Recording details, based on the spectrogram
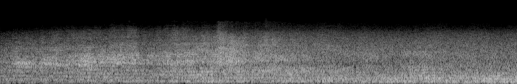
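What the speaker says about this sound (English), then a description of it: "Blue Angels are in town. They're buzzing me." Blue Angels jet aircraft flying low overhead, a loud continuous roaring rumble that swells and holds throughout.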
